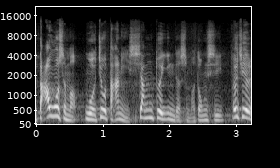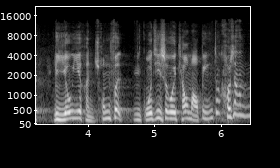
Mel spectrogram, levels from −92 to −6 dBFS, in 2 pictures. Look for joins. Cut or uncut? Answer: uncut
